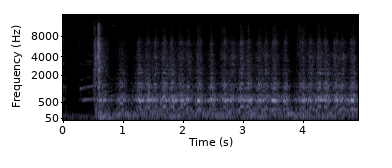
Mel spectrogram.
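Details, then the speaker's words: 1969 Buick Skylark, off road since 1985-86, flooded with water-filled motor, in park; suspect once-submerged starter turns engine over in a loping, uneven rhythm, some strokes heavier; owner suspects a lame starter or more likely compression issues or hung valve. "she cranks doesn't sound very even i don't know if that's because of starters a little lame or more likely it's got compression issues or a valve hung up but it spins that's a win"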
